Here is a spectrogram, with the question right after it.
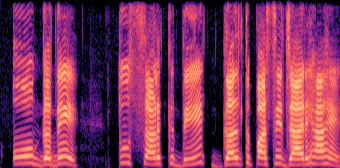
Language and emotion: Punjabi, angry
